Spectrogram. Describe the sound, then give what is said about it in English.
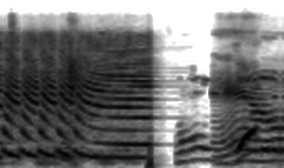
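A loud, blaring air horn sounds in rapid bursts for about a second and a half, stops briefly, then blasts again with a wavering, siren-like pitch. “I gotta give him another air horn.”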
